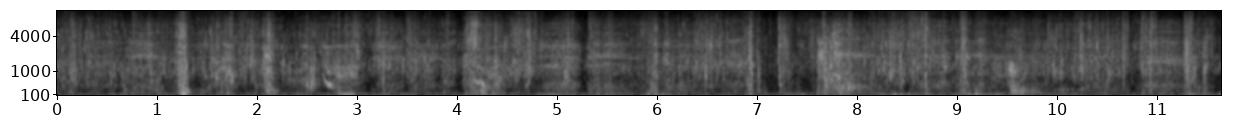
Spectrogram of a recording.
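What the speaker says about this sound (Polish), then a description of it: "Ej, teraz woda pójdzie." Water pouring and splashing out during a granulated lime unloading job, a steady rushing flow with irregular splashes and knocks throughout, fairly close.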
